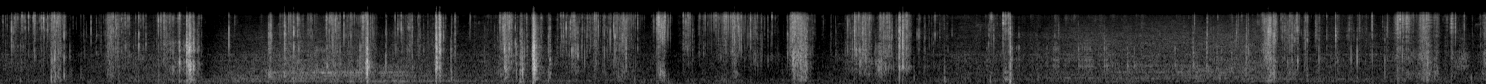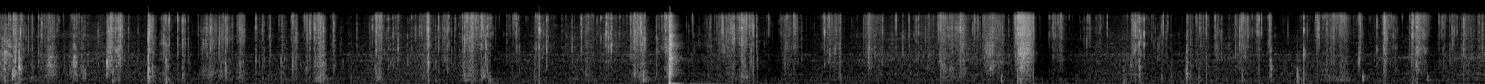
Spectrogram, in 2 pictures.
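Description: Lucchese roper boots stomping on and grinding an empty onion container against concrete, giving repeated irregular crackling, crumpling crunches. There is a softer, sparser stretch of crinkling about a third of the way in.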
